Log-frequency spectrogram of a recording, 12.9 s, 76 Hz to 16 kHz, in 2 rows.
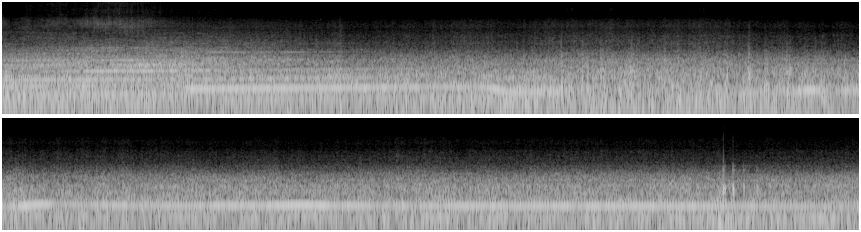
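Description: Ford Mustang Mach 1's 5.0 L V8 heard from inside the cabin at speed on a track straight, over road and wind noise. Its pitch drops about four seconds in as it is shifted up into sixth gear, then holds steady.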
